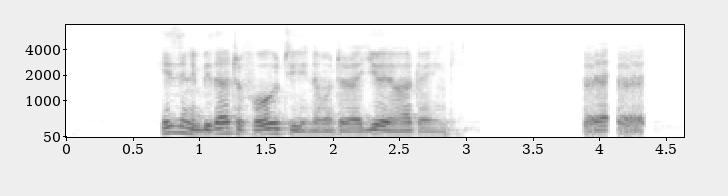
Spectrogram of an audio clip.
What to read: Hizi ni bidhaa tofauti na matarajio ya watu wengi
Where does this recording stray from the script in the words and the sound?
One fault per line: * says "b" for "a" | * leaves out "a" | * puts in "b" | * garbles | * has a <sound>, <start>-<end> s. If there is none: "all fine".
* has a laugh, 3.9-4.3 s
